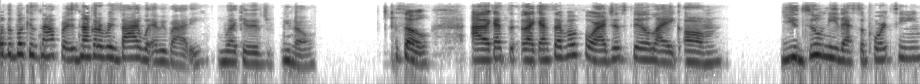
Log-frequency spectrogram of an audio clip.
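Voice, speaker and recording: A woman speaks with a bright, sharp, animated tone and lively intonation. The sound is dry and close with no echo. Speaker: social worker and author. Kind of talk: interview. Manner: fast.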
